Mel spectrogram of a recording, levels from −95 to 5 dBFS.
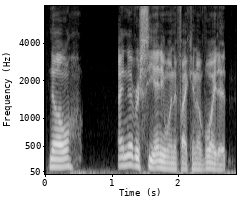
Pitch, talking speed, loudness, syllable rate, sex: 115 Hz, 190 wpm, -16 LUFS, 6.5 syllables/s, male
